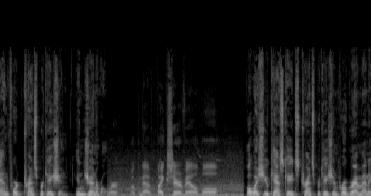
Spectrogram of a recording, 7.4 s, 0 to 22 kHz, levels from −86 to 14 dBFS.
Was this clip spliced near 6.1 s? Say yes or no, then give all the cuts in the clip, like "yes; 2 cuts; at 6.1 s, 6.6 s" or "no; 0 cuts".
no; 2 cuts; at 2.1 s, 4.9 s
